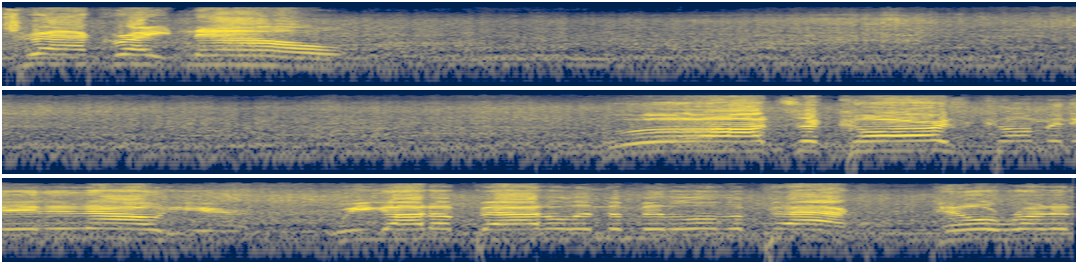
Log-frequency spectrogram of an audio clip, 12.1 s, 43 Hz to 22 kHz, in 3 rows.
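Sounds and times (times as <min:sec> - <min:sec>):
racing engines droning: 0:00.0 - 0:12.0.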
